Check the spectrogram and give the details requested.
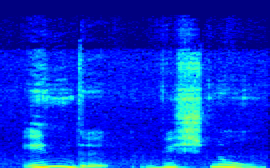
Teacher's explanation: उदाहरण के लिए इंद्र, विष्णु, इनमें संयुक्त अक्षर से पहले के अक्षर ई और वी, इंद्र में ई, विष्णु में वी पर जोर दिया गया है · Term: बलाघात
